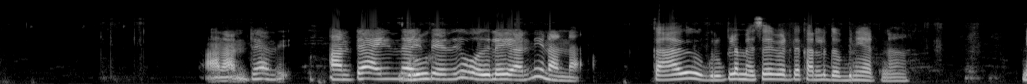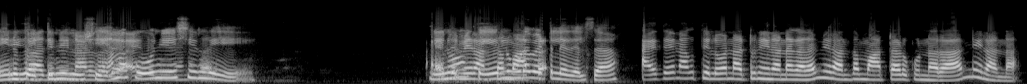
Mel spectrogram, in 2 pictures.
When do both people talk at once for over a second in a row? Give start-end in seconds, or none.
10.4-12.5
